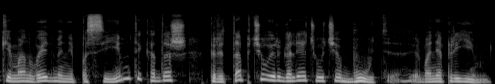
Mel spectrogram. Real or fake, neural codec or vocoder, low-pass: fake; vocoder, 24 kHz, 100 mel bands, Vocos; 10.8 kHz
